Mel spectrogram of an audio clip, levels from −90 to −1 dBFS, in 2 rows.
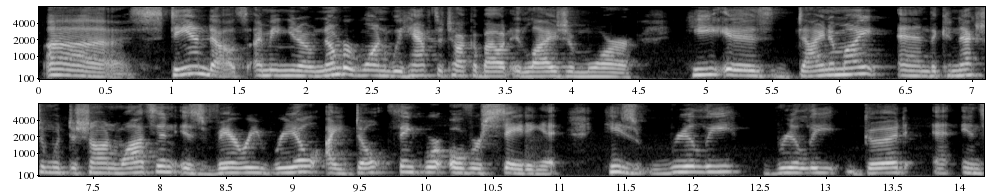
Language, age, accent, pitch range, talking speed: English, 50-69, American, 185-215 Hz, 160 wpm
